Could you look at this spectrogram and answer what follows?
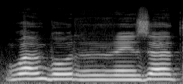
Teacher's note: وبرزت را باریک ہوگا, کیوں نیچے زیر ہے, آگے زا, یہ زا را زا.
